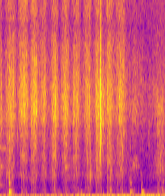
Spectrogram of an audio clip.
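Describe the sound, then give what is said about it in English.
A person imitates a dog panting: a fast, steady series of breathy, hissing huffs, about a dozen in quick rhythm, with no talking alongside. “How do you think pants sound? Pants like this. Here, let me give you a... Here's panting.”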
